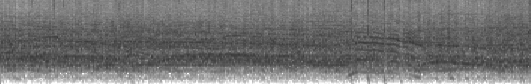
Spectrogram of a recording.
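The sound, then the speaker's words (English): A large crowd cheers and applauds continuously, a dense wash of clapping with shouts and whoops rising over it, steady and loud throughout. “And the crowd goes wild for news that never happened, because it never happened.”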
